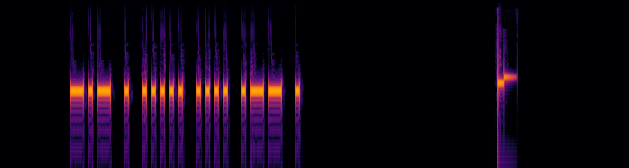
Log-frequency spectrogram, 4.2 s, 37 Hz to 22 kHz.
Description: Morse code, heard as a keyed tone, about 40 wpm, 700 Hz. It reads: KE5HWE
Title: USA Call Signs - 6 Characters - 3x Character Spacing - 40wpm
